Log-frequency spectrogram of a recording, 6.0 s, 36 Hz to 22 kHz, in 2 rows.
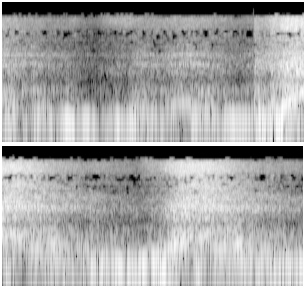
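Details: First start of an LS1 V8 in an XG ute, with a better carby and a custom full exhaust without a further muffler; deep even burble at idle, then two clean blips rising and falling smoothly, no misses or knocks; normal idle and revving.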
